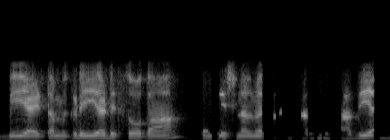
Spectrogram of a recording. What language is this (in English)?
Sindhi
